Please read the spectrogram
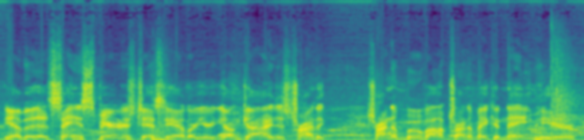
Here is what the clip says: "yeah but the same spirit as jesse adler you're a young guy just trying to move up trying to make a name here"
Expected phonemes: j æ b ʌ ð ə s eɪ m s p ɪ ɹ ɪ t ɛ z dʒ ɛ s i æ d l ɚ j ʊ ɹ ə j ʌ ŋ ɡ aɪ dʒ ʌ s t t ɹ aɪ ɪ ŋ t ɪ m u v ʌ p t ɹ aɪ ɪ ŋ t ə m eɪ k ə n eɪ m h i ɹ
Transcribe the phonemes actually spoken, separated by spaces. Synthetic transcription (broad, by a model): j æ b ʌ ð ə s eɪ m s p ɪ ɹ ɪ t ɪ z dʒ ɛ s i æ d l ɚ j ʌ ɹ j ʌ ŋ ɡ aɪ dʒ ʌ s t t ɹ aɪ ɪ ŋ t ɪ m u v ʌ p t ɹ aɪ ɪ ŋ t ə m eɪ k ə n eɪ m h i ɹ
